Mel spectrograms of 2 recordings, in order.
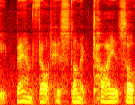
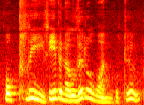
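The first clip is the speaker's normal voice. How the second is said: pleading; 7 semitones higher than usual. Acted. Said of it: "Bam insisted".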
